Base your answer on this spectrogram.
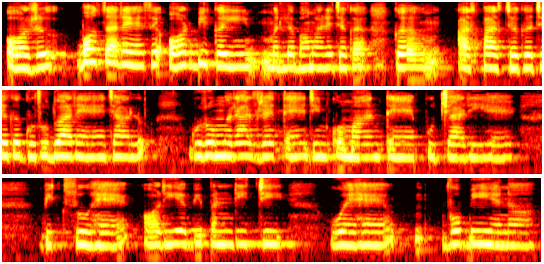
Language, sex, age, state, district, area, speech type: Hindi, female, 30-45, Rajasthan, Jodhpur, urban, spontaneous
